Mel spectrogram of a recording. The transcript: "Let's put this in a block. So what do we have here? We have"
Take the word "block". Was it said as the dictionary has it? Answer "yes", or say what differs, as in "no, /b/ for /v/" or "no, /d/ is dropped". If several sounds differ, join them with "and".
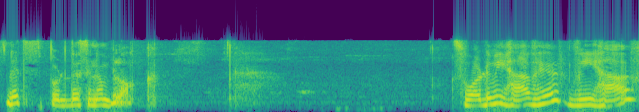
yes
